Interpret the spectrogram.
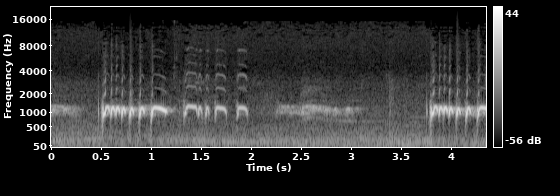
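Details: Vocal local zebra dove exchanging calls with a rival: a loud pulsed coo phrase, a softer answering series, a faint drawn note, then another loud rolling phrase.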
